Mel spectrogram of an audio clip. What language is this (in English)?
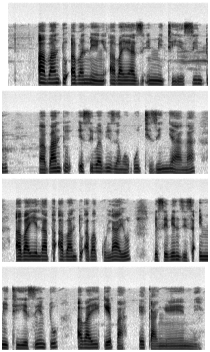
North Ndebele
